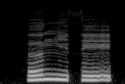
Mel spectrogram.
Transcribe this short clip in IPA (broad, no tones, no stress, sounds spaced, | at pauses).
ə ŋ ĩ θ ẽ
